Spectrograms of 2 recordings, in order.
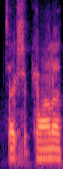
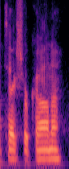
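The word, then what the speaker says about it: Texarkana: My friend who lives in was I can't pronounce it right. Is it Texana? Texraana.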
